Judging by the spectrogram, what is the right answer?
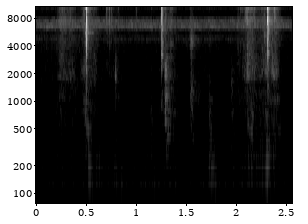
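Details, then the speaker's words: Yamaha golf cart brake-light relay, a 4-pin unit with one pin unused, wire-tied to the frame in the engine compartment. It gives two crisp clicks as the brake is pressed and released: relay engaging normally. It has an off-delay timer feeding 12 V back to the turn signal switch. "This pin is not used, and so but when you press on the brake, you can hear the relay engaging."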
